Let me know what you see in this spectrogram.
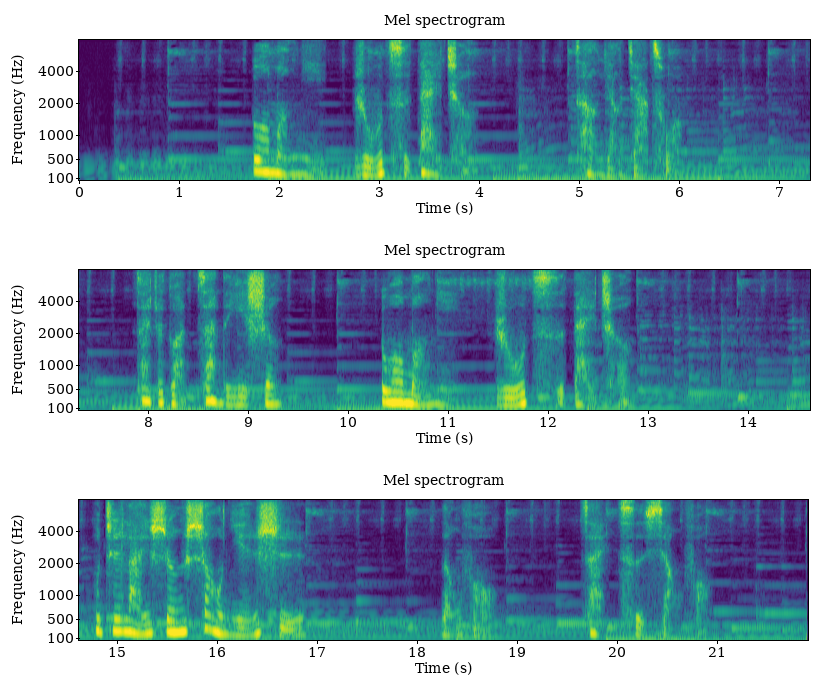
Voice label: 诗歌; 诗歌多蒙你如此待承

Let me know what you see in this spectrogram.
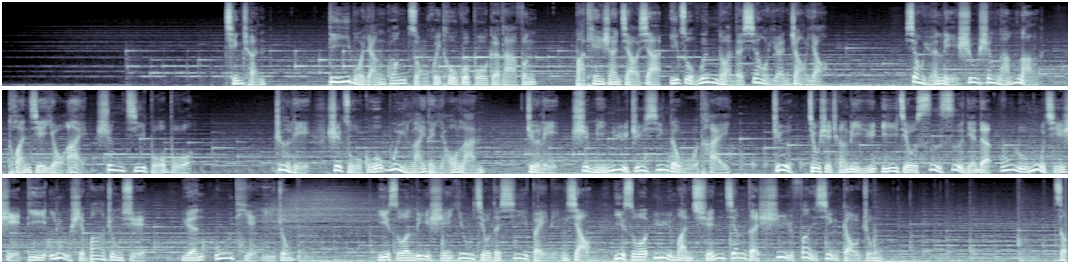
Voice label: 学校类专题片

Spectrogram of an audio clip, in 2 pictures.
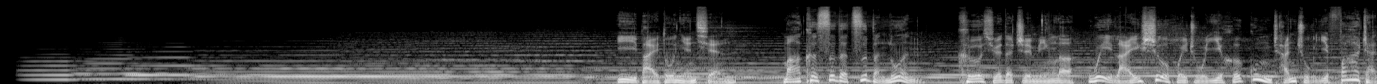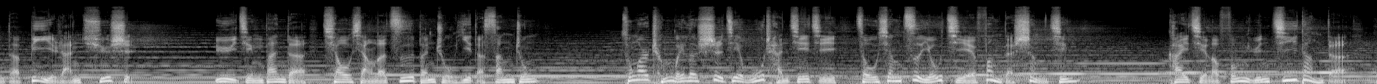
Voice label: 广播剧; 曙光上集

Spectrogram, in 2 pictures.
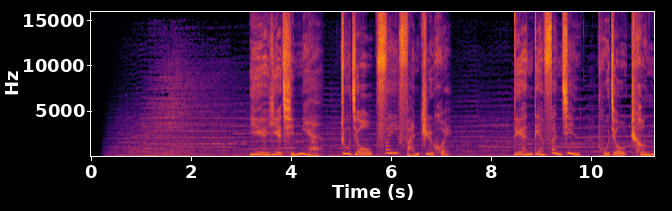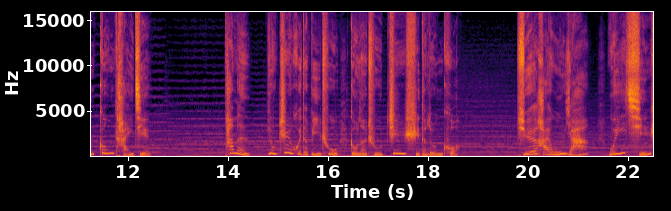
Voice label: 宣传片恢弘大气党政颁奖人物事迹, 女性知性配音, 青年（18-35）, 普通话, 女

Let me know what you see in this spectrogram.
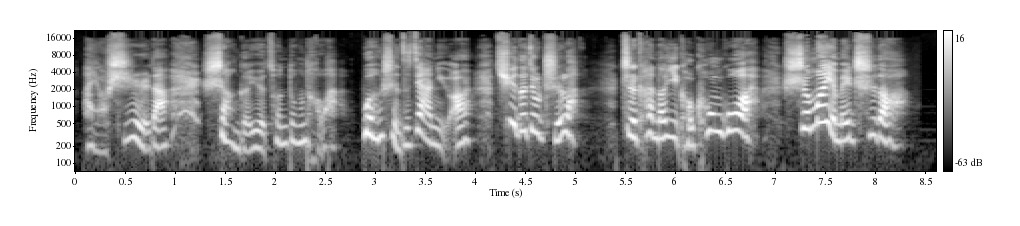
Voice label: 大妈 八卦

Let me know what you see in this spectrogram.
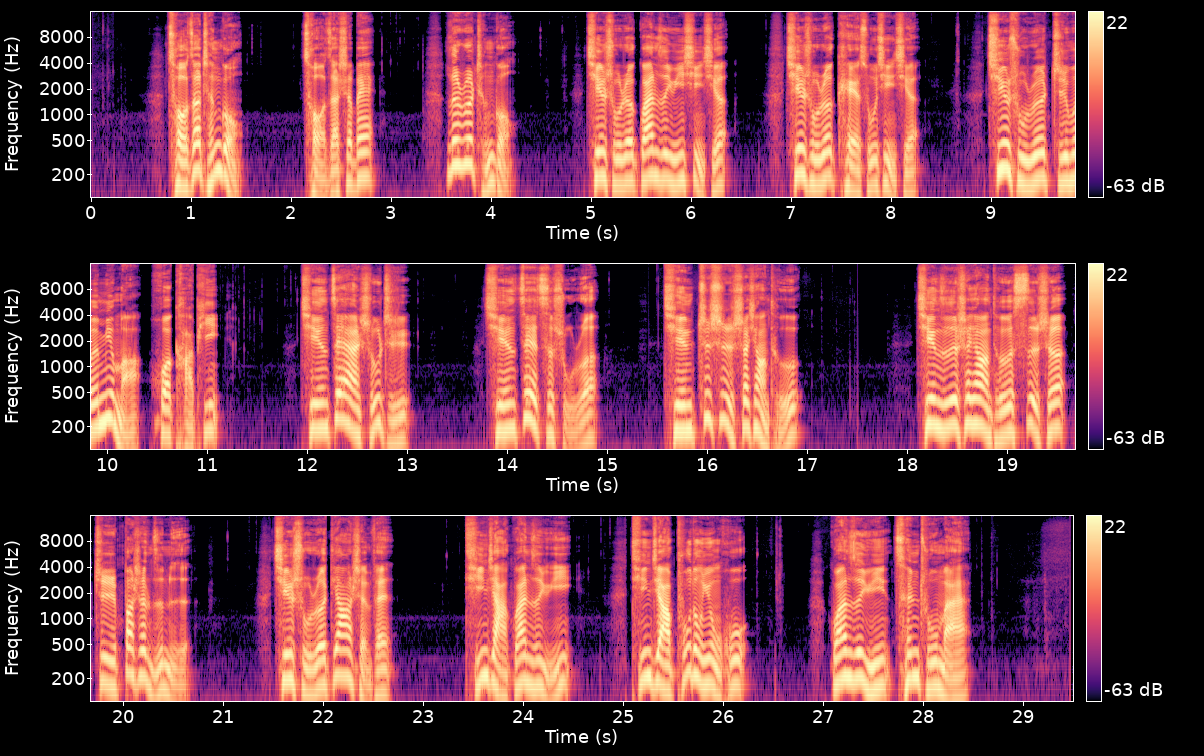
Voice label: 方言 合肥 语音

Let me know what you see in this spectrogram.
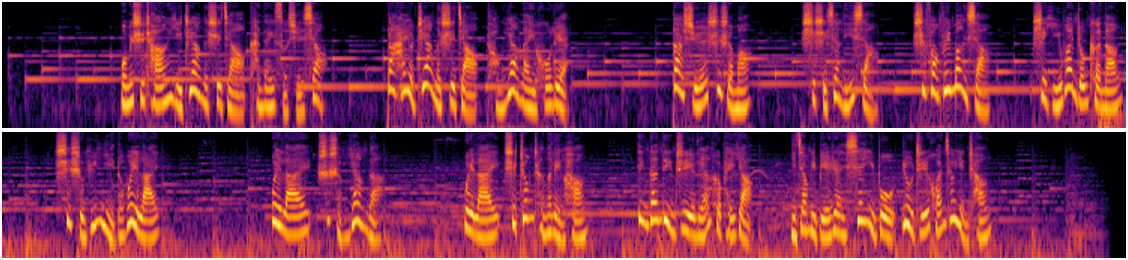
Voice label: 宣传片年轻朝气招生

